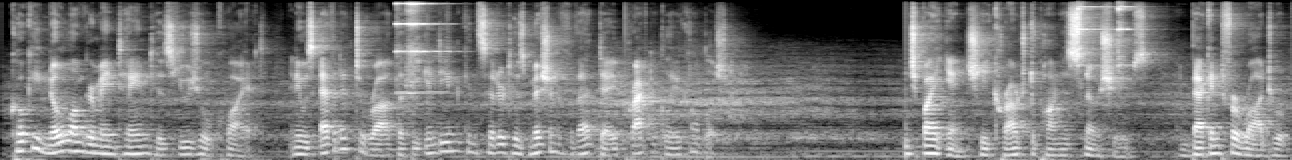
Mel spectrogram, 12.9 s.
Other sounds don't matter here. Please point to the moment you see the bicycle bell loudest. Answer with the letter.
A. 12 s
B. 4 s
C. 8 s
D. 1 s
B.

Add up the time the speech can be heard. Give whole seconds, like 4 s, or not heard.
11 s.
